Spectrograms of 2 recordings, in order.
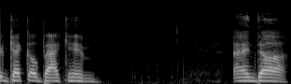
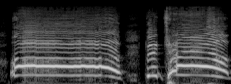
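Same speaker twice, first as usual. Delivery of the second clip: much higher, louder horrified exclaim; shocked cry; 12 semitones higher, 8 dB louder, much slower than usual. Retold or imitated. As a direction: cry out in disbelief. Both shocked by the twitching tail.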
